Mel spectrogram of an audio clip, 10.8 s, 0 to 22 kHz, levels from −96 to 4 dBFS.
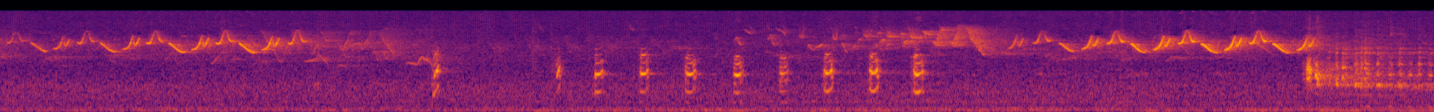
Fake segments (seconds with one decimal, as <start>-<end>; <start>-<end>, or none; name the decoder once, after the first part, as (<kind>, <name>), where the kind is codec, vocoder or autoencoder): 6.1-8.5 (vocoder, BigVGAN v2)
